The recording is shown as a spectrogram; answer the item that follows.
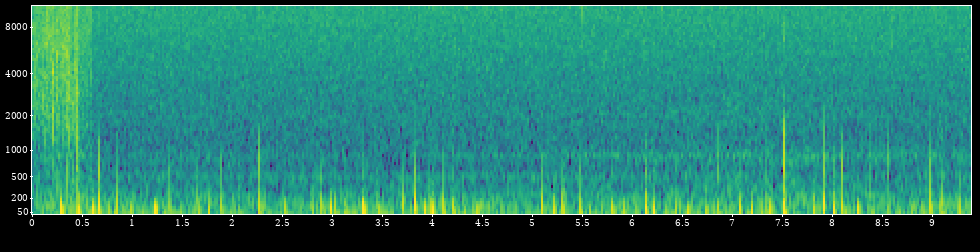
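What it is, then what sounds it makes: Cork ball. A large, rounded cork ball held close to the microphone is scratched and tapped with long nails and fingertips. Dull, muffled low taps land irregularly over a soft scratching texture and a steady low hum, after a brief brighter rustle at the start.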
